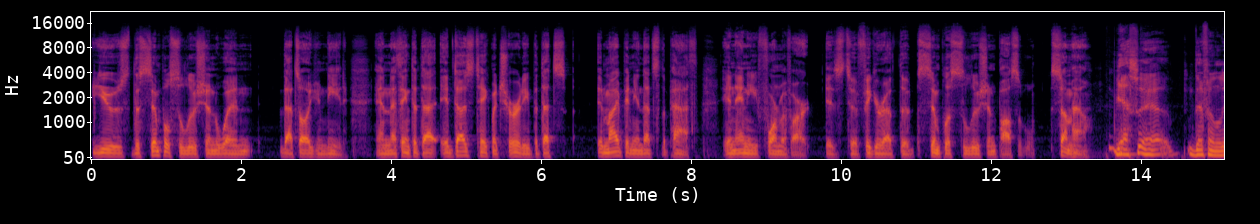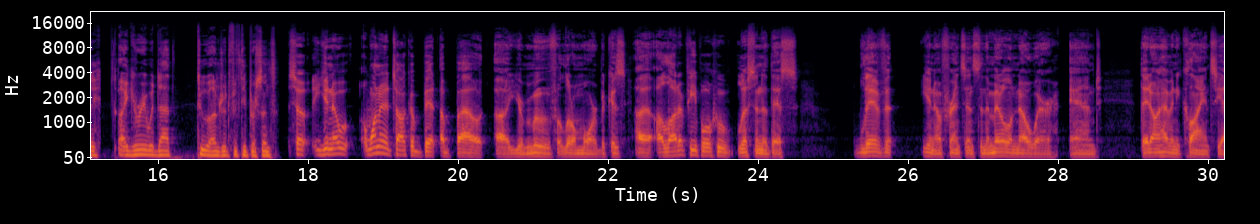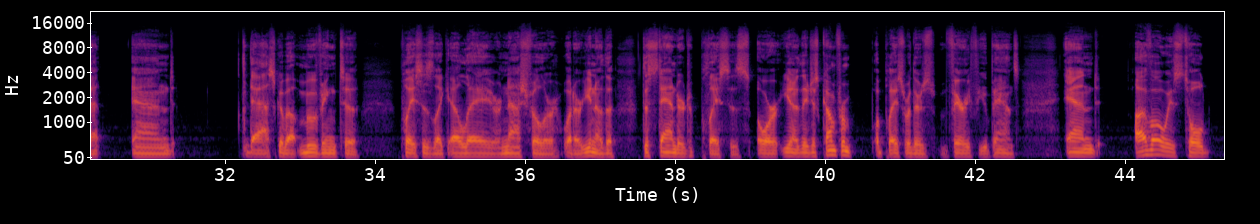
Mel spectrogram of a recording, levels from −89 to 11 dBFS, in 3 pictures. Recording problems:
none

